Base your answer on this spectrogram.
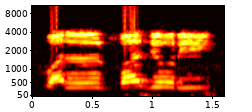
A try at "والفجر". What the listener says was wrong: ফাজো হয়ে যায় কেন? ফাজে, ফাজে নিচের দিকে দেন, আওয়াজ নিচের দিকে দেন।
